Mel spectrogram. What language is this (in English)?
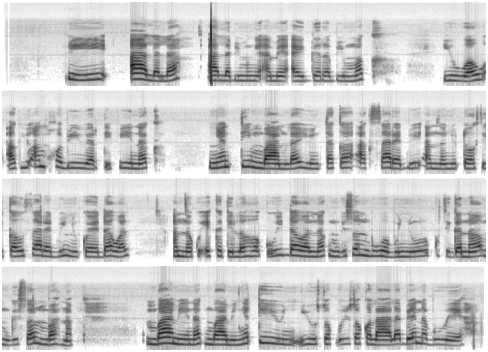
Wolof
